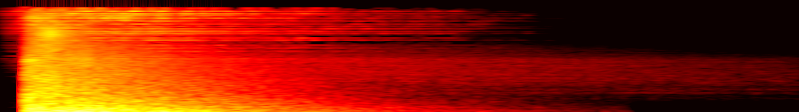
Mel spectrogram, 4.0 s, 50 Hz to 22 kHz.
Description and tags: FUN-EXPLOSION09
A fun hit I used for several "instant" explosions in 2D animation.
